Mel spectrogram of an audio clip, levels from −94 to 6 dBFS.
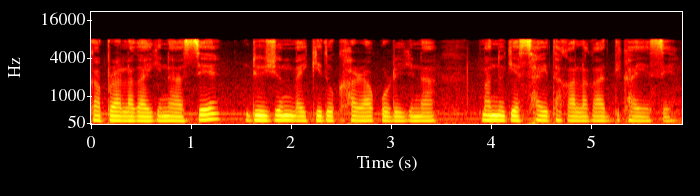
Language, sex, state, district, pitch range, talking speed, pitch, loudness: Nagamese, female, Nagaland, Dimapur, 145-160 Hz, 150 wpm, 150 Hz, -19 LUFS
